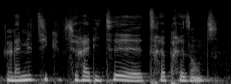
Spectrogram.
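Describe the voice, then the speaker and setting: A young woman from Brussels, a primary school teacher, speaking as a radio guest in a measured way with some fillers. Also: lowish voice, little pitch movement, dark tone, breathy edge. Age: young adult. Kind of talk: radio panel discussion.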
